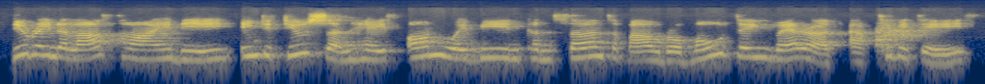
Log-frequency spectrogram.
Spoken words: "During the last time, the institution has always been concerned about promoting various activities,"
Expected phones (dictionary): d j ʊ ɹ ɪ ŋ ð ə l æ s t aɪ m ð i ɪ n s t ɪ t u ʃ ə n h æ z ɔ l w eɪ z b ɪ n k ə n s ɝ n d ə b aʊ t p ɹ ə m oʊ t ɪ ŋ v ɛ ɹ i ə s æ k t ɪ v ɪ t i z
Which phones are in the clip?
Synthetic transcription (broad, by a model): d j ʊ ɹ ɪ ŋ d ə l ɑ s t aɪ m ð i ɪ n s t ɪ t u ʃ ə n h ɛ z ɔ n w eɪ b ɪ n k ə n s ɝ n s ə b aʊ t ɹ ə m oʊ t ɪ ŋ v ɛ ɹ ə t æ k t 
